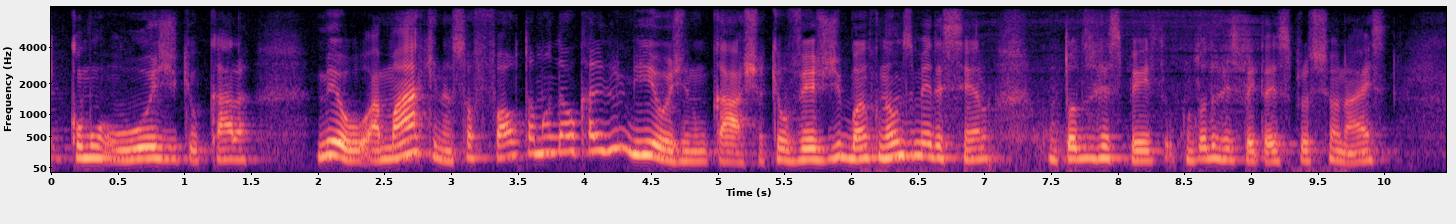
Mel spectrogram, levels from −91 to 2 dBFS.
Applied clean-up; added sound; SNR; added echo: neural mask model Resemble Enhance denoiser.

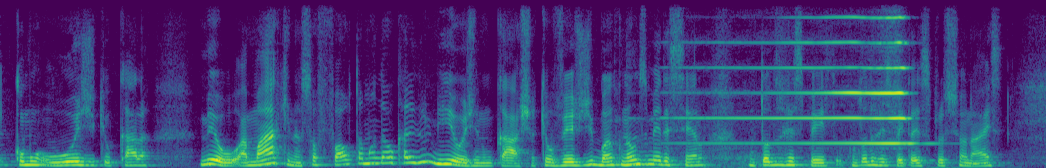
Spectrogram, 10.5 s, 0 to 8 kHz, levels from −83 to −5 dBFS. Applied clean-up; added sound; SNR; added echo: none; Bowed string instrument; -1 dB; none.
